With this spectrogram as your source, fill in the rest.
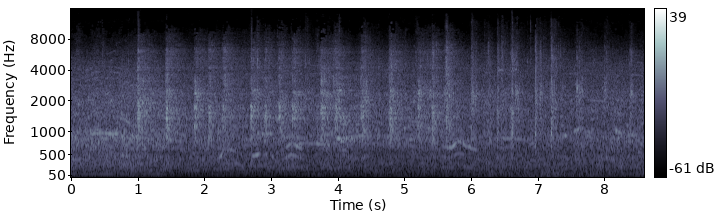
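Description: A stadium crowd claps in rhythm.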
